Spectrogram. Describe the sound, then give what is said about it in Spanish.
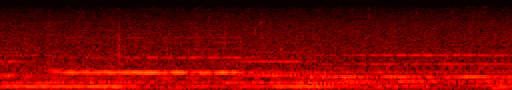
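Rain falls steadily as a continuous, even hiss, with a low droning hum running underneath and no voices. “Contemplas la lluvia cayendo.”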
